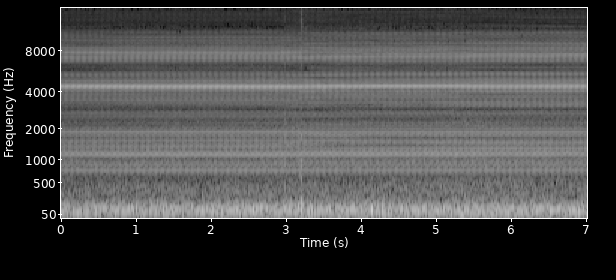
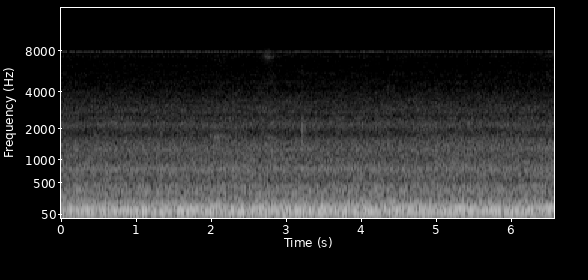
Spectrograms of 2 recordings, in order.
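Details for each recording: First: Lucid electric car: steady high-pitched electrical buzz with a faint hum underneath, constant throughout. It persisted after switching profiles and a first reset, and later stopped after a logo reset; source unidentified. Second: Lucid electric car driving after a logo reset cleared a buzzing noise that profile switching and an earlier reset had not. Only smooth, quiet tyre and road rumble with no buzz or whine; normal, cause unknown.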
